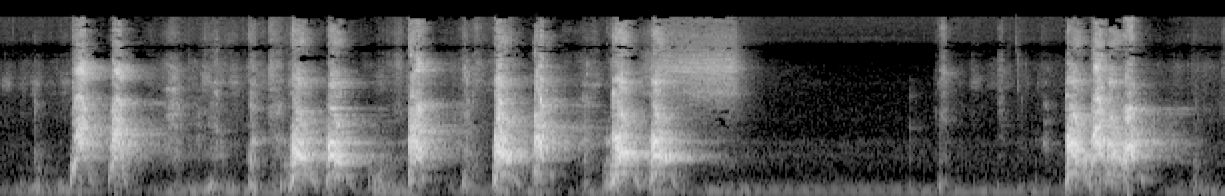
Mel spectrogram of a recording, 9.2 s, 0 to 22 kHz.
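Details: Pekingese pair Peko (one year) and Poko (under a year) bark loudly at a squeaky toy, October 2018. Two barks, then a run of five rapid yaps, a pause of silence, and one final double bark.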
